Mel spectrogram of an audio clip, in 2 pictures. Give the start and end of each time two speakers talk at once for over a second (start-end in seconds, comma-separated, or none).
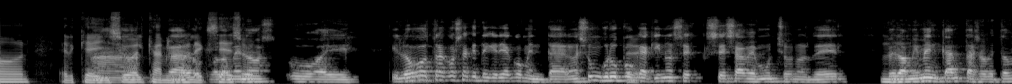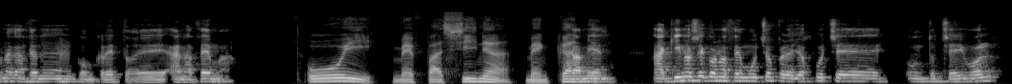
0.9-2.6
